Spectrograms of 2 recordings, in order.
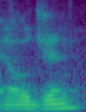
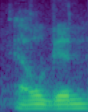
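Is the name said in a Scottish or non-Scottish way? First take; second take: non-Scottish; Scottish. First: It is said the non-Scottish way. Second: It is said the Scottish way. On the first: The speaker calls it wrong. "not Elgin" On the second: The speaker calls it right. "as much like the, uh, the Scottish folk do"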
